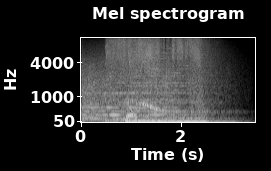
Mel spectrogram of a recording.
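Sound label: bike cancel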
